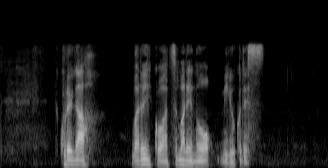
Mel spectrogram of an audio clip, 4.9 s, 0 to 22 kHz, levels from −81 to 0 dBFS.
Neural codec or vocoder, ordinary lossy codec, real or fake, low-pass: codec, 16 kHz, 2 kbps, FreqCodec, larger model; none; fake; 7.2 kHz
